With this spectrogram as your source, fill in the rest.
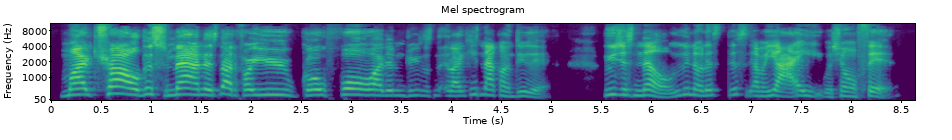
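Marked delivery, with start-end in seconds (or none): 0.1-3.8 put-on booming voice, slower. Teaching how to hear God, the speaker mimics an imagined divine voice: booming voice of God. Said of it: "this big booming".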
